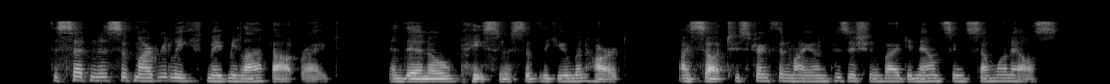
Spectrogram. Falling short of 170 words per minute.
Yes: average, 155 wpm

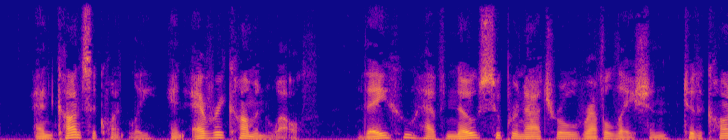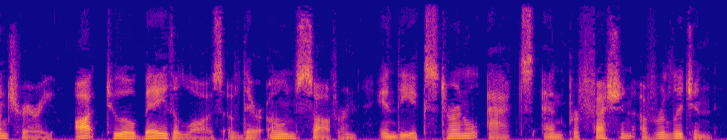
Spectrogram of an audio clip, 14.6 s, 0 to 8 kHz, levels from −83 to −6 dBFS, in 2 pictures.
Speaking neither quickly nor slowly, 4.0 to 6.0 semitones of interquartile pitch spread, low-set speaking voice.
No: slow, 130 wpm; average, 4.4 semitones; low, 105 Hz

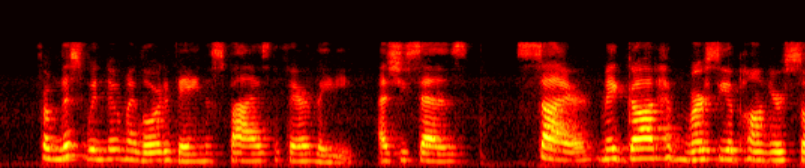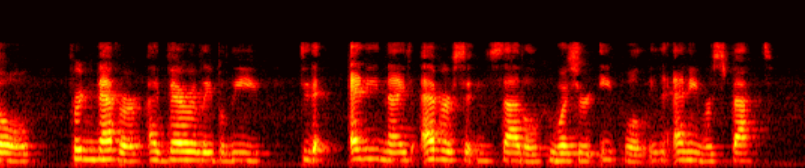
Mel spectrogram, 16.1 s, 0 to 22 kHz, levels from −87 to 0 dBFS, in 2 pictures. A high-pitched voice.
Yes: high, 195 Hz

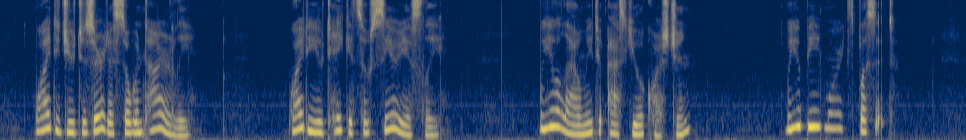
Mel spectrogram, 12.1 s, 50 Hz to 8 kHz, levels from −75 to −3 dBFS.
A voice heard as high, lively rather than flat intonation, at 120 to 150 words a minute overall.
Yes: high, 235 Hz; wide, 5.8 semitones; average, 140 wpm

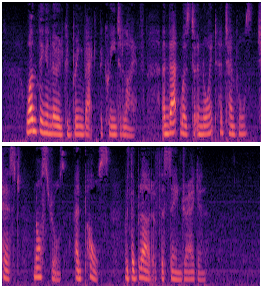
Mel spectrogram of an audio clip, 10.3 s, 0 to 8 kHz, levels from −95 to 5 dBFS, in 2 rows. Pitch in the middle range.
Yes: medium, 175 Hz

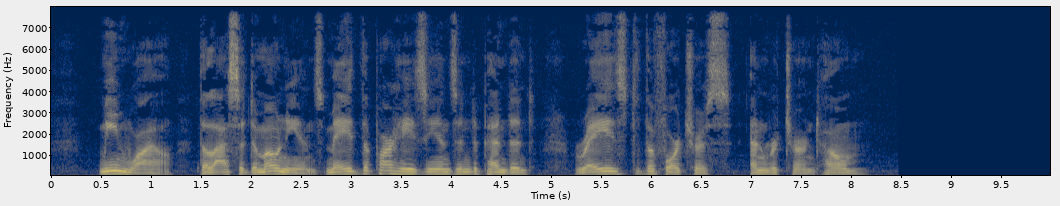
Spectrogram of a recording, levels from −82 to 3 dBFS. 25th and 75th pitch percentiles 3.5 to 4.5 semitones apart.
Yes: average, 3.8 semitones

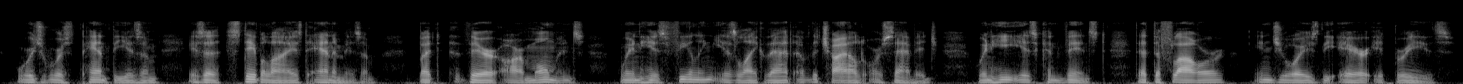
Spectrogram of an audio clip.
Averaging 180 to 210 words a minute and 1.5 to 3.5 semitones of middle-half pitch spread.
No: slow, 135 wpm; average, 2.8 semitones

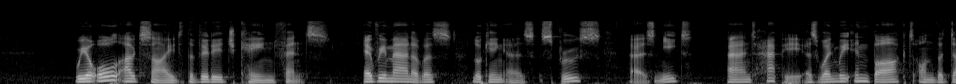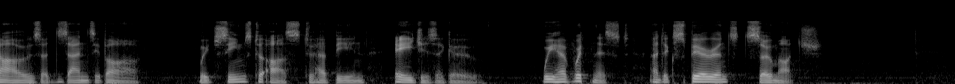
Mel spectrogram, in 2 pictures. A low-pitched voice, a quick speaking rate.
No: low, 110 Hz; average, 140 wpm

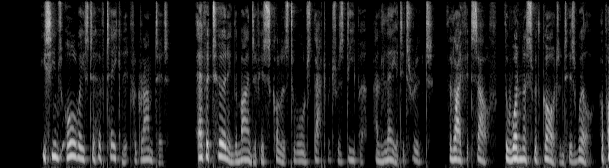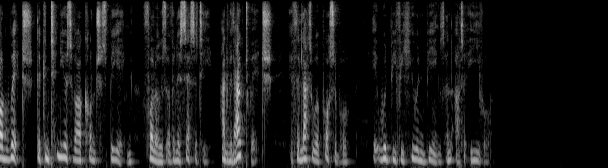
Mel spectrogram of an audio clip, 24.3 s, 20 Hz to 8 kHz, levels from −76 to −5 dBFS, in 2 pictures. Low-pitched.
No: medium, 165 Hz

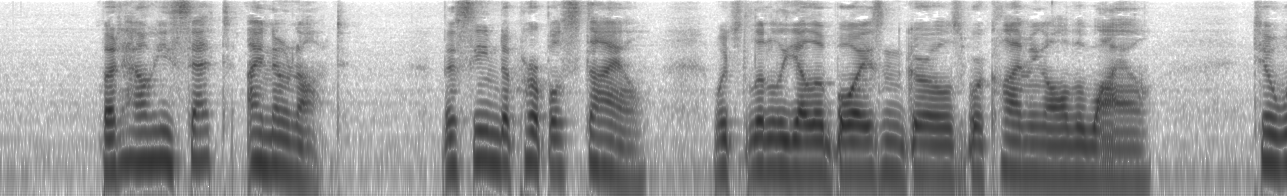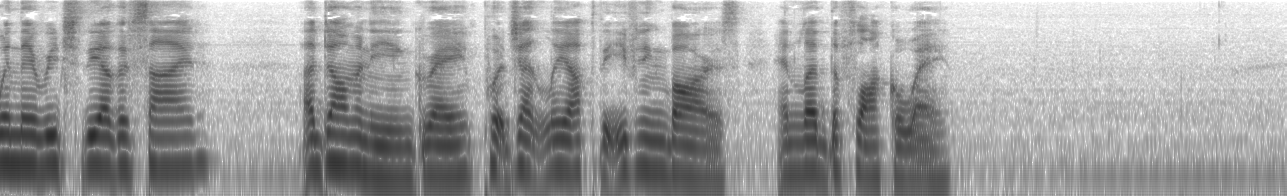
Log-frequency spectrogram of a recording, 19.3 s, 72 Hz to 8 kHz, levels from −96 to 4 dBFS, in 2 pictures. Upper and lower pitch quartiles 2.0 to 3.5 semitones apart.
Yes: average, 3.2 semitones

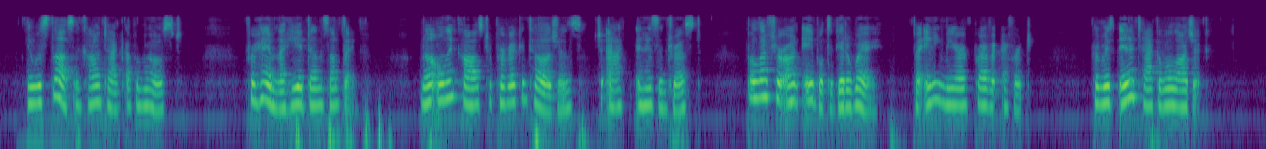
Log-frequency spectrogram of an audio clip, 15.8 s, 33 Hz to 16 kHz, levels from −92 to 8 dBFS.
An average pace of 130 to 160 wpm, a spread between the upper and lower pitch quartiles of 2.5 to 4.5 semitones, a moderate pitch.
No: average, 150 wpm; average, 3.7 semitones; high, 210 Hz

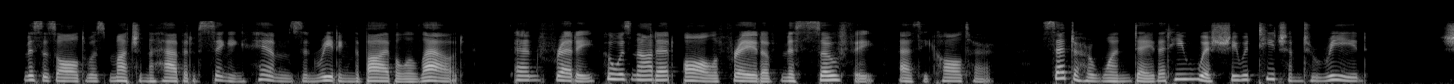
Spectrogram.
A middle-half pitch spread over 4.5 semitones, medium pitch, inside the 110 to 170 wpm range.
No: wide, 5.5 semitones; medium, 160 Hz; average, 180 wpm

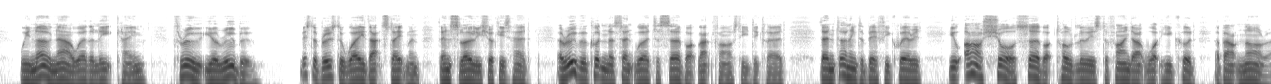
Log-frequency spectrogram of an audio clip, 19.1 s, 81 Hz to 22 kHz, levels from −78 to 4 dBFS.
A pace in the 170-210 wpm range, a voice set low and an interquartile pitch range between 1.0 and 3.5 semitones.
No: average, 155 wpm; low, 100 Hz; average, 2.9 semitones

